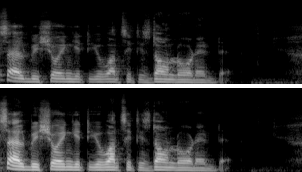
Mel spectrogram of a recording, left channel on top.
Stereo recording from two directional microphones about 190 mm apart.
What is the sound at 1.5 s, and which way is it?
Speech, 20° right (ahead or behind).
